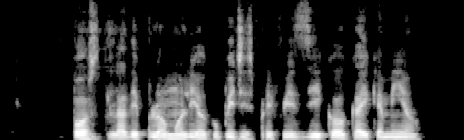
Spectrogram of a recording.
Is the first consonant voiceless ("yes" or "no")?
yes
